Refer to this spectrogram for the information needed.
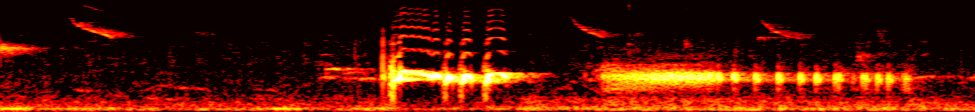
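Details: Local zebra dove answering straight away with one loud, stuttering coo, followed by a steady purring trill of quick, evenly spaced pulses that slowly fade.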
